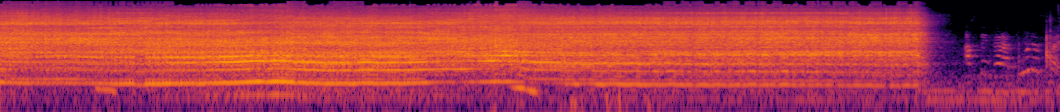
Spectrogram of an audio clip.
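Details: Taiff hair dryer: loud, harsh, high whine with a wavering pitch, then stops, caused by a worn motor bushing (mancal), fixed at home by replacing the bushing.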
